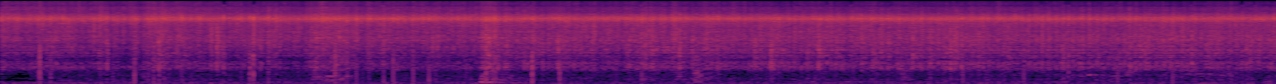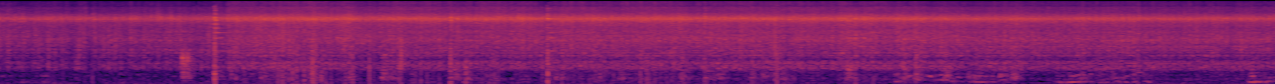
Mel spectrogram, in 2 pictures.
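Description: Chopped cabbage frying in a pan for momo filling gives a steady, close hiss of sizzling that runs unbroken throughout, with faint occasional stirring clicks.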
